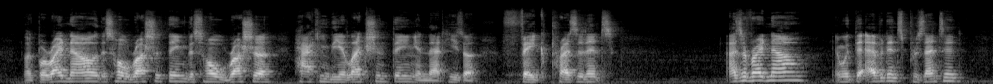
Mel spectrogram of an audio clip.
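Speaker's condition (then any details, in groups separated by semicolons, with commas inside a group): No condition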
